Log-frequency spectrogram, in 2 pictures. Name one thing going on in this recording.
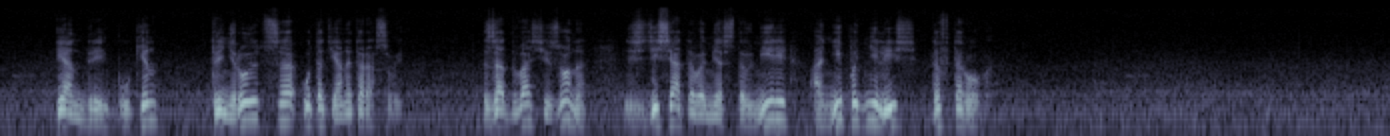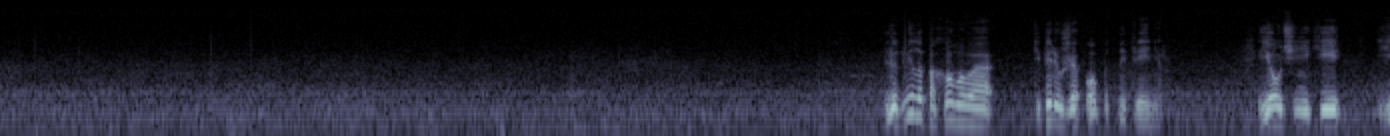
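A woman talks warmly and cheerfully nearby.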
